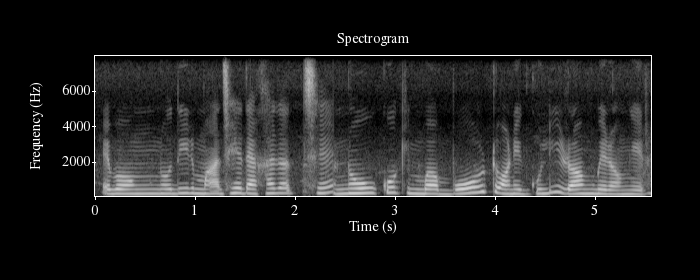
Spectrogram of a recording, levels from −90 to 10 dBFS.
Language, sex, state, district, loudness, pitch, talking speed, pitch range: Bengali, female, West Bengal, Dakshin Dinajpur, -16 LUFS, 250 Hz, 110 wpm, 240-275 Hz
